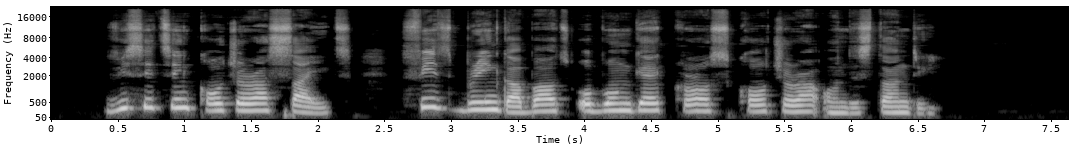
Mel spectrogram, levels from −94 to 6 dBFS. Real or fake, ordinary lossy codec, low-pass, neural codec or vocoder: real; none; none; none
